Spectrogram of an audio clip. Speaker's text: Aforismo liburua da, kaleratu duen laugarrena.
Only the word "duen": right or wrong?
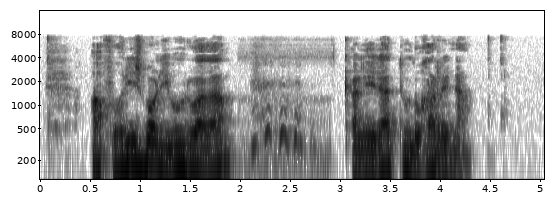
wrong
